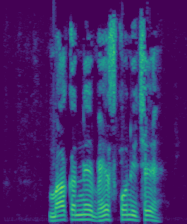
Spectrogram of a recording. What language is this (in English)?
Goaria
